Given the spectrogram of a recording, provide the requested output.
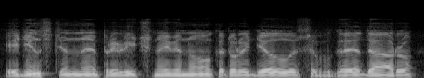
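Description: A man voicing a shrewd male royal guardian who speaks with measured, elaborate politeness, in a dry, slightly dull audiobook recording. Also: fairly low pitch, fairly even intonation, no echo, natural voice. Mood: polite.

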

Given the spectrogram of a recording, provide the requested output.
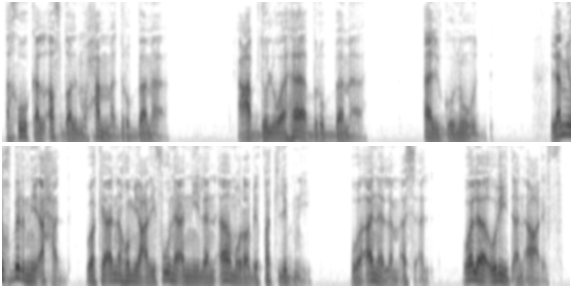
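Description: A man's voice: on the low side, animated, brisk, pauses often, no room sound, clean studio sound. A man voicing an aging ruler and grieving father who speaks in a stern, weary, bitter way.

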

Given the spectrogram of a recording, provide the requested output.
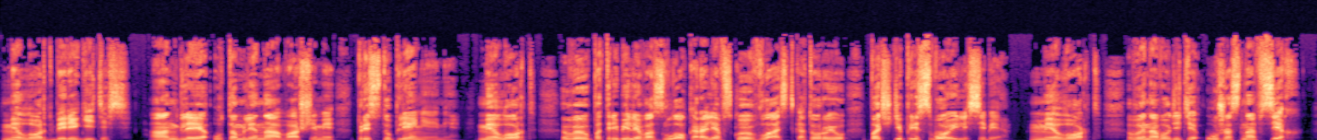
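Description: Brief: man doing a stern zealot officer, steady mid voice, dry read. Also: medium pitch, moderate pace, no echo, natural voice. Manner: insistent, solemn, building heat. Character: grim fanatical young officer, stern and unyielding. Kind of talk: audiobook character voice.

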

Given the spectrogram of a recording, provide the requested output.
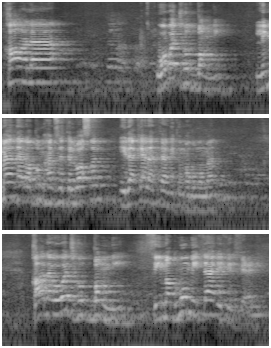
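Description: In an echoey room, heard from a distance over faint noise, a man teaches Quran recitation rules step by step. His high-pitched voice has lively intonation and sounds pushed and bright as he slowly draws out sounds to demonstrate and keeps firing quick questions at his students to check they understand.

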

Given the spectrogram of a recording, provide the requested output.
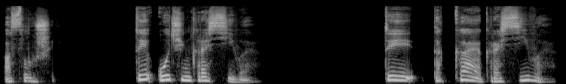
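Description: A teasing, level-headed doctor husband, as a woman reader lowers her voice for him. He jokes drily and reassures in a steady, grounded tone. The recording is close and dry. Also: slow, slightly rough, no echo, full character voice. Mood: tender, earnest. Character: wry, teasing male doctor husband, patient and calm. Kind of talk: audiobook character reading.

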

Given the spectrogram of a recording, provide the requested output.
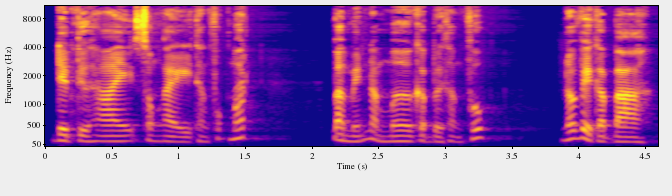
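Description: A man's voice: mid-range voice, expressive, moderate pace, a bit bright, breathy edge. A man narrating a ghost story in a scripted storytelling style, sometimes raising his voice to act out a grieving mother's pleading. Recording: faint music underneath.

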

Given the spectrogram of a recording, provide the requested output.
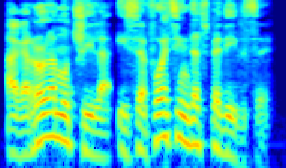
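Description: Expressive Latin American Spanish male narrator. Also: on the low side, fairly quick, dry recording, clean studio sound. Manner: expressive storytelling delivery. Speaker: audiobook narrator. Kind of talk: scripted audiobook narration.

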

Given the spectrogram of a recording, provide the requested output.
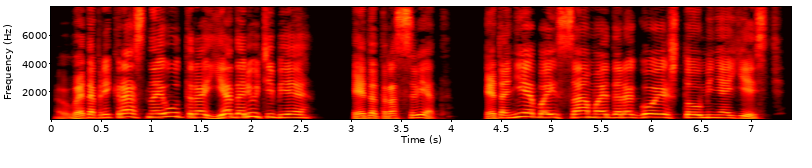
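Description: A man's voice: high-pitched, lively intonation, normal speed, a bit bright, no echo, clean studio sound, pitched above the performer's own voice. A man voicing a playful young male thief who teases and makes grand speeches. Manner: teasing, grandly theatrical.

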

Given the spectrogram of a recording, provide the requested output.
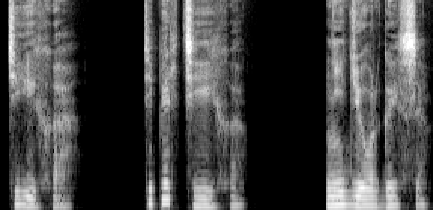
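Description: A reader voicing an unseen spider creature in an audiobook, speaking softly, slowly and insinuatingly. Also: medium pitch, dry recording, studio quality. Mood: soothing, coaxing. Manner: soft and coaxing, quiet and slow. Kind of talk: audiobook reading.

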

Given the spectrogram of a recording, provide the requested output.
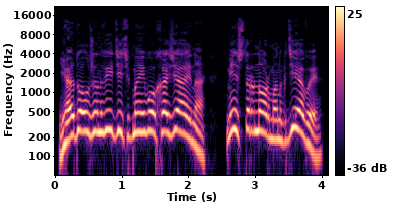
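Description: A man's voice: extremely high pitch, lively intonation, moderate pace, no room sound, clean studio sound, pitched above the performer's own voice. A man doing a drunk, frantic servant bellowing. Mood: frantic shouting. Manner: bellowing, panicked shouting.

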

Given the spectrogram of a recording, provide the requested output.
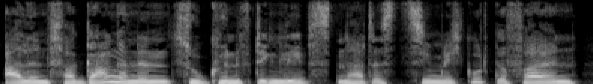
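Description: A woman's voice: on the low side, steady tone, normal speed, mellow, no echo, studio quality, close to an everyday voice. Woman reading as a teasing, cocky young man. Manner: wisecracking, mock-dramatic. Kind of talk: literary reading.

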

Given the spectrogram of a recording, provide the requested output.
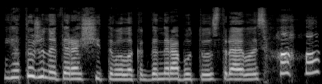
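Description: A woman voicing a flirty, tipsy brunette who laughs loudly and mocks, in an audiobook reading. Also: a little high, rapid-fire, dry recording, voice pushed up, lightly acted. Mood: tipsy, teasing. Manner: loud, laughing, mocking.

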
